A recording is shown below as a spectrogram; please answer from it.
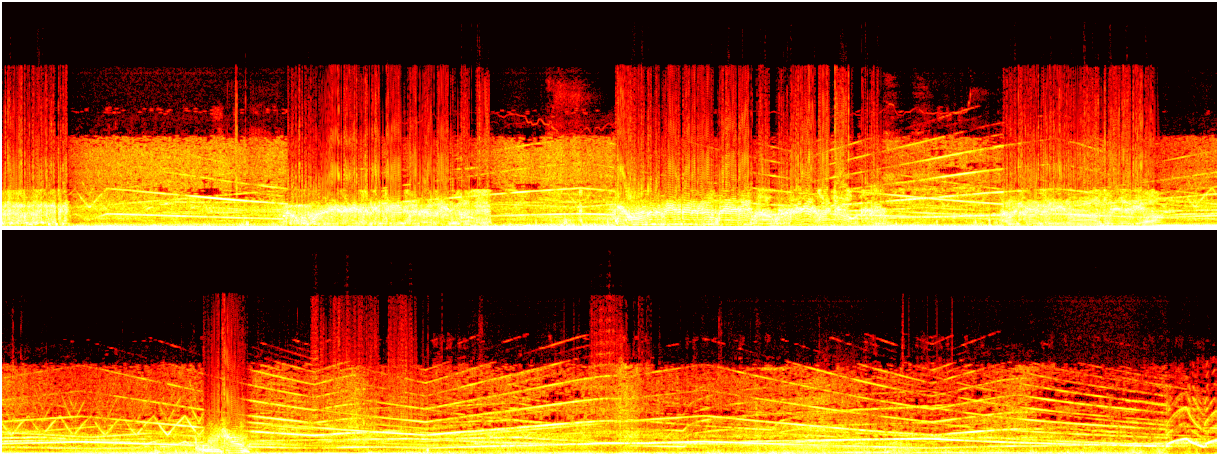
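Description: Police escort and ambulance sirens wail and yelp together, loud and close, their rising and falling tones overlapping for the whole stretch above the low rumble of traffic, with voices mixed in.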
